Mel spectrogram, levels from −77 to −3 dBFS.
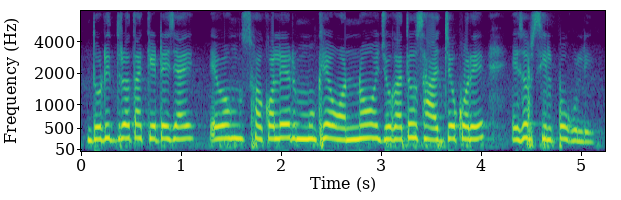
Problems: none marked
